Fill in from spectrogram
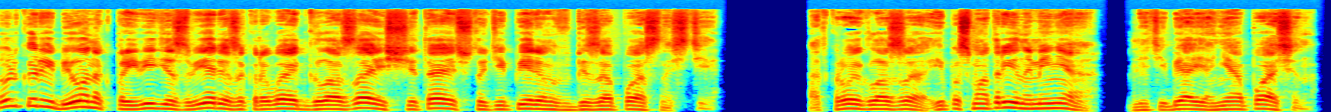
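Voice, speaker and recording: A cold, guarded young werewolf chieftain from a storybook, read by a man. His voice is dark and mellow and moves over a wide pitch range. He speaks in a measured, evasive way. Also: animated, natural voice.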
